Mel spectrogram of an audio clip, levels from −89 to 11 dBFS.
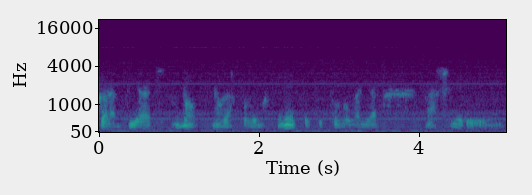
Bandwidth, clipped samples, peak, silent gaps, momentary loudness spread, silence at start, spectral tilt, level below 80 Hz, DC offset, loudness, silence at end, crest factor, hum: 8.2 kHz; under 0.1%; -24 dBFS; none; 12 LU; 0 s; -7 dB/octave; -68 dBFS; under 0.1%; -44 LUFS; 0 s; 20 dB; none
